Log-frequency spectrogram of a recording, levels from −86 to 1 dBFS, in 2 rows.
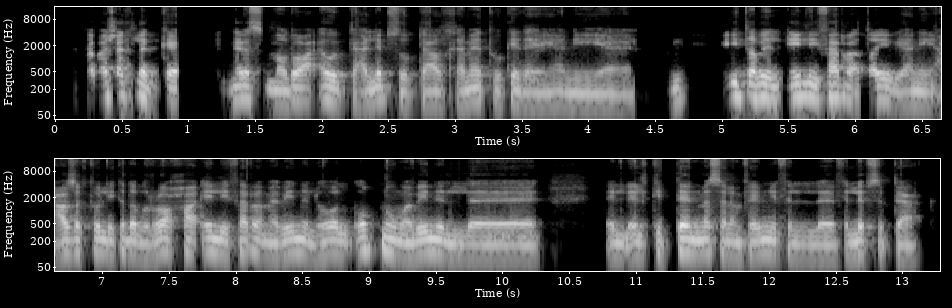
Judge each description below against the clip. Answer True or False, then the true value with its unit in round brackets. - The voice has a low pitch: True (105 Hz)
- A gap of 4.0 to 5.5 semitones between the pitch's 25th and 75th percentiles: True (4.3 semitones)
